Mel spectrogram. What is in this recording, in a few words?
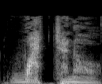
watch ya now, Rastafarian, spoken word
